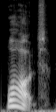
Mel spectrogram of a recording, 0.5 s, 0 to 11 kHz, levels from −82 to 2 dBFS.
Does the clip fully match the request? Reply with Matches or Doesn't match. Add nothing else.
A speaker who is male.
Matches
